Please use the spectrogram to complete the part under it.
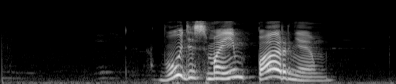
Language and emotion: Russian, positive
